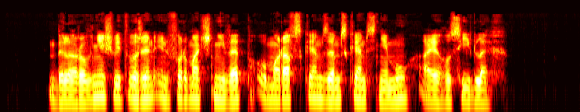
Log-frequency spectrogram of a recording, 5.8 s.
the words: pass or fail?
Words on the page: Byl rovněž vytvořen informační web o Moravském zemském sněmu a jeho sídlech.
pass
